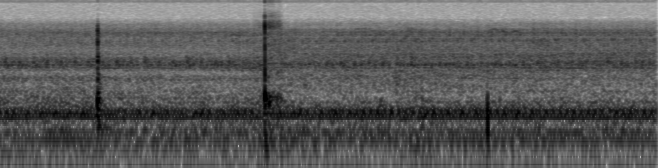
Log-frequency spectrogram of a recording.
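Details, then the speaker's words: Lada gearbox after replacing input shaft bearings, which had knocked while the input shaft turned and went quiet with the clutch pressed: even, quiet idle hum with a couple of stray clicks, no repeating knock, same sound with clutch pressed; normal gearbox idle. "звук не меняется стука нет коробка не стучит"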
